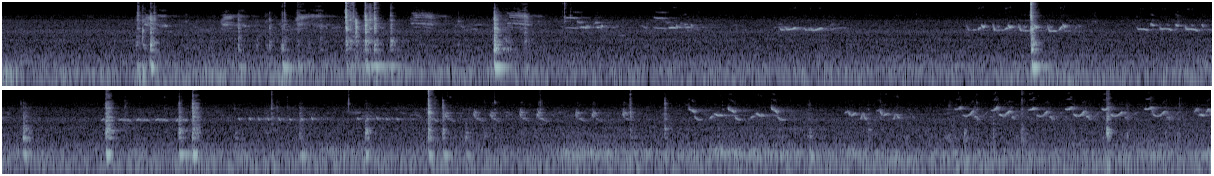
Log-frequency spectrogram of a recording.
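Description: Scattered sharp clicks of needle-nose pliers and a small spring against a Briggs & Stratton engine's carburetor linkage as the spring is fitted, with birds chirping throughout.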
